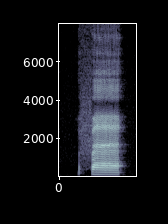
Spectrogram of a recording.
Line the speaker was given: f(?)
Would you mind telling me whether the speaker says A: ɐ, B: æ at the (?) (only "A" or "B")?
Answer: B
